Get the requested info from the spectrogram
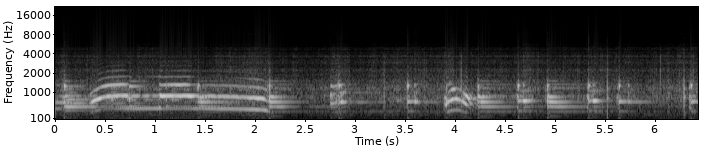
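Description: An acoustically recorded 1910s–1930s Nitto 78 of ukiyobushi, played on an acoustic Victor Victrola gramophone at 80 rpm, with a narrow, old-record sound. A woman's voice holds one long wavering sung note for about two seconds, then shamisen plucks carry on alone.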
